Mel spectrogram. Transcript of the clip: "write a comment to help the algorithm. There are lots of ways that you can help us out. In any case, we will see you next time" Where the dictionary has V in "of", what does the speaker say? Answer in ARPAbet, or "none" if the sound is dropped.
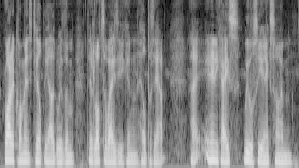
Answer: V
